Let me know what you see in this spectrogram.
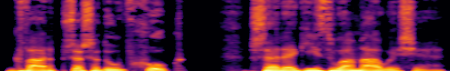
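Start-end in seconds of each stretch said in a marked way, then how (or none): none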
